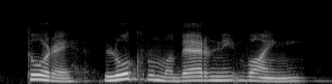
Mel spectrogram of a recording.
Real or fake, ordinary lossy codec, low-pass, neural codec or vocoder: fake; Opus, 16 kbps; 7.2 kHz; codec, 16 kHz in and 24 kHz out, 0.9 kbps, LongCat-Audio-Codec, four codebook decoder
